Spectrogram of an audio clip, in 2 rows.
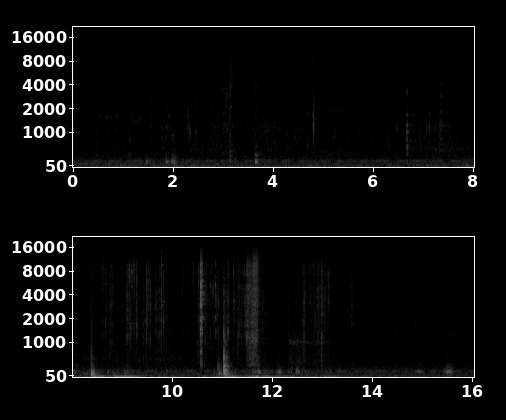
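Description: Faint soft ticks of baseball cards being flipped through by gloved hands, then, about halfway through, a few seconds of crackling and sharp rips as a Topps Series 2 card pack wrapper is torn open.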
